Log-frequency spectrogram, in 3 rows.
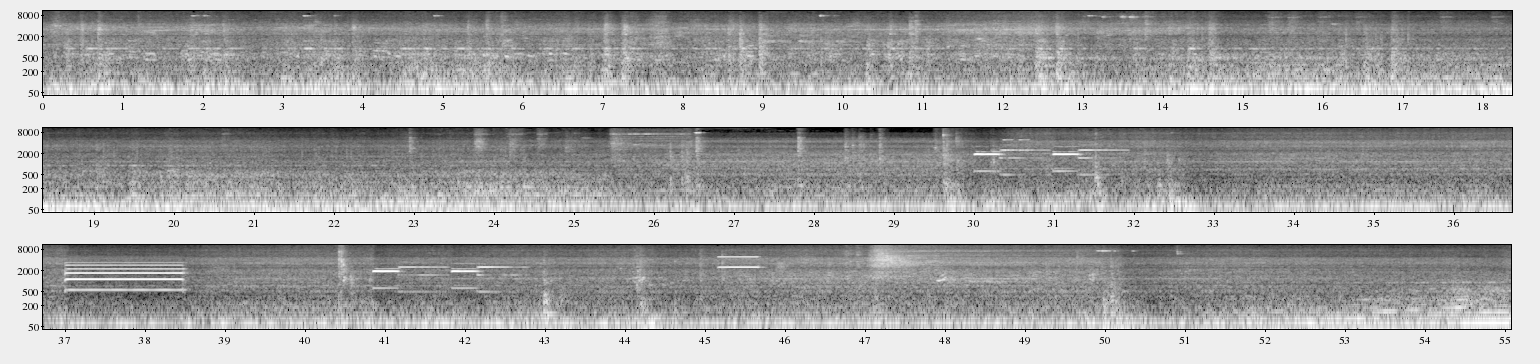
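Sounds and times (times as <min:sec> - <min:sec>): train horn blast: 0:37.0 - 0:38.6
two-tone electronic chime: 0:40.9 - 0:42.8.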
